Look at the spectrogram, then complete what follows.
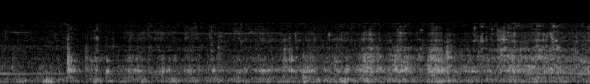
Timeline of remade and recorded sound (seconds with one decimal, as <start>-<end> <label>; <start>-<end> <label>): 0.0-5.9 recorded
